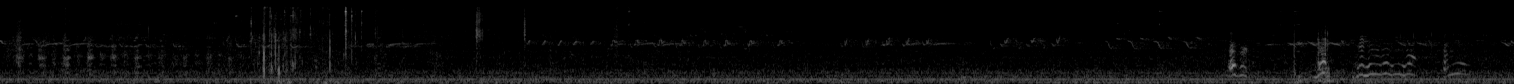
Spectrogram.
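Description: A dog whining faintly in a few short pitched notes near the end, after a few knocks about three seconds in.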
